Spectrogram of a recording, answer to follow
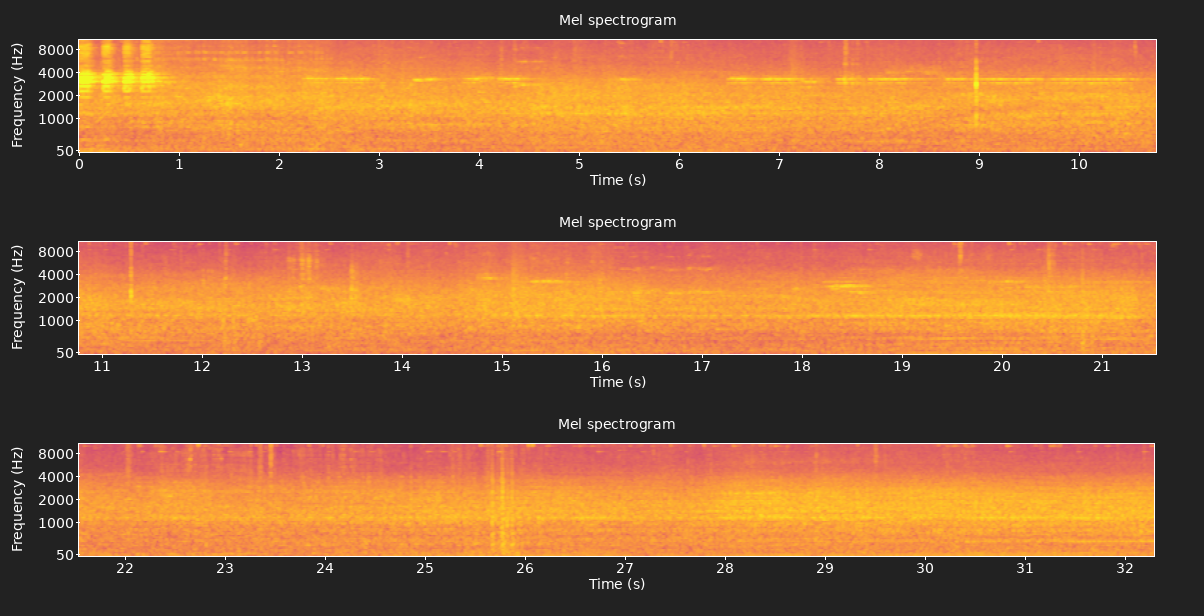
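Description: Engine and road noise of a vehicle driving through city traffic, heard from inside the cabin. Horns sound throughout: a loud horn blast right at the start, then shorter, fainter toots off and on.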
